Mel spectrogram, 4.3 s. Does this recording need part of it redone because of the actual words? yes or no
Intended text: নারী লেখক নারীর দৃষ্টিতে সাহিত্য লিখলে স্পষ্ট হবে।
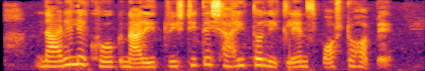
no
